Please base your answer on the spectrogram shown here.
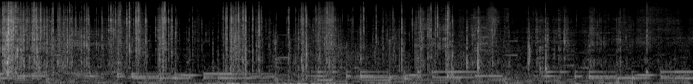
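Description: A Telesin lens protector box for the DJI Action 2 is opened by hand, with close crinkling, rustling and clicking packaging sounds in irregular bursts and no talk.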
